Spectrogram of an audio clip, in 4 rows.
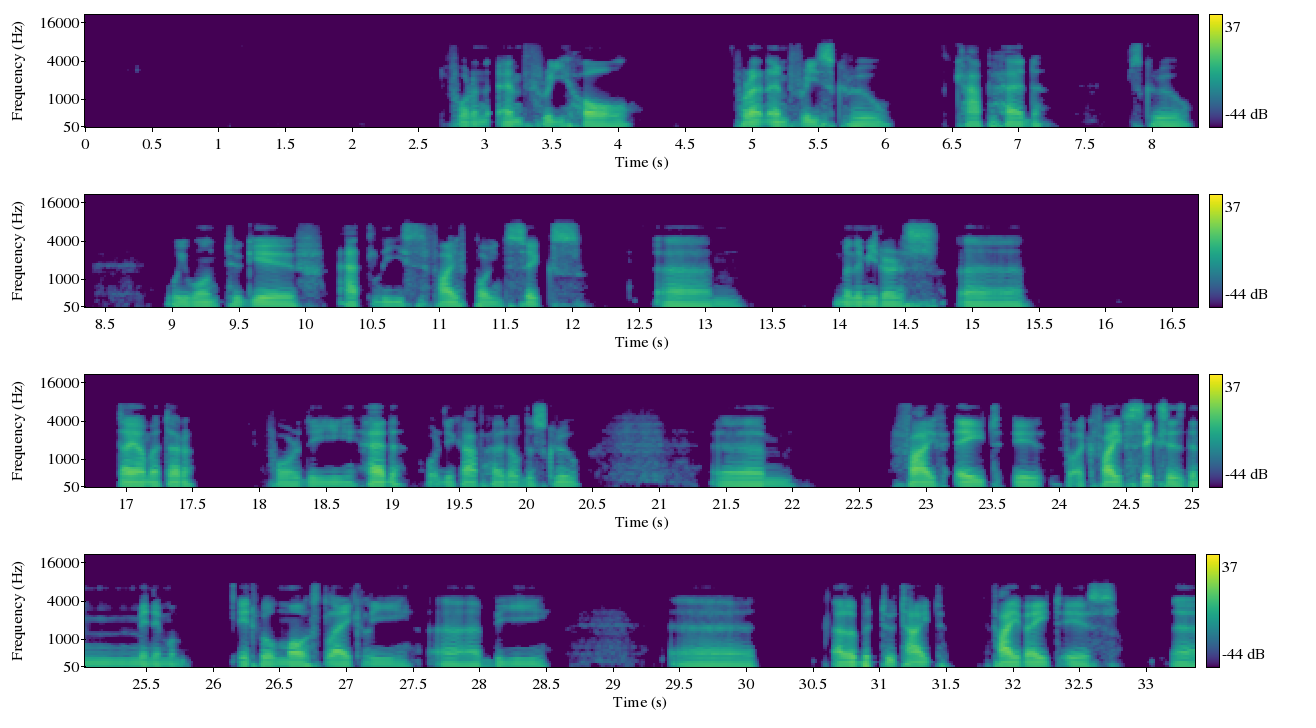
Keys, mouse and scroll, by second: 0.5 c, 1.1 click, 1.9 click.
